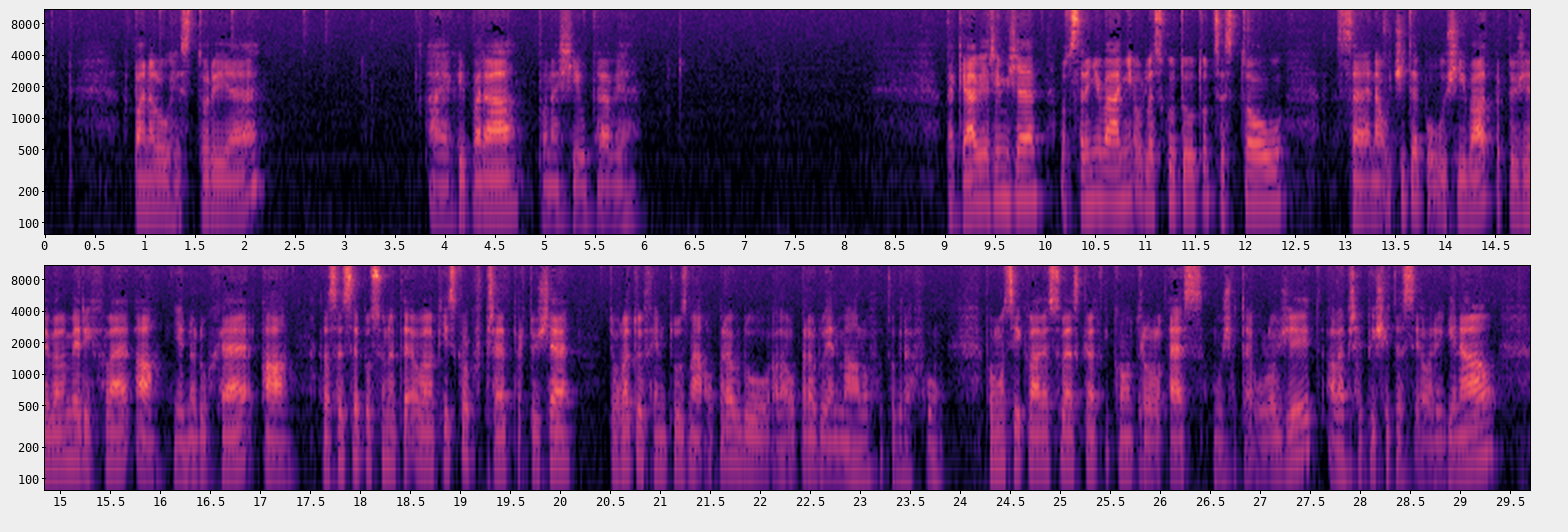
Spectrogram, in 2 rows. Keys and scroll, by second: 5.1 ctrl+z.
